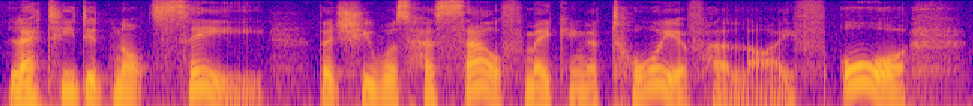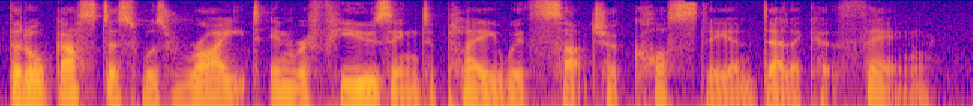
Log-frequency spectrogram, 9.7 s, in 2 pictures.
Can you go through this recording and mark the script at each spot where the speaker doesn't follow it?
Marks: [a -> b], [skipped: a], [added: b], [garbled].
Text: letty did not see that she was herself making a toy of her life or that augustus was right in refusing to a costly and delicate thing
letty did not see that she was herself making a toy of her life or that augustus was right in refusing to [added: play with such] a costly and delicate thing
